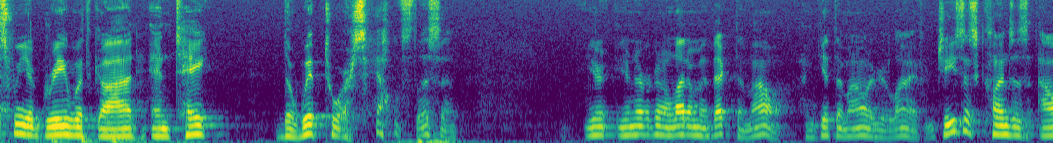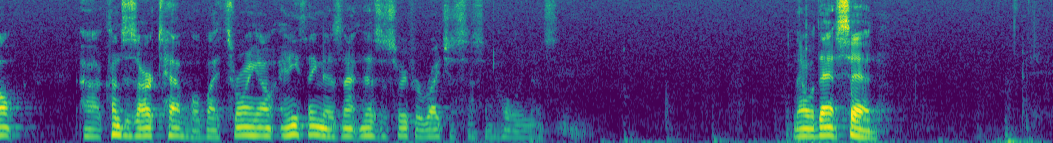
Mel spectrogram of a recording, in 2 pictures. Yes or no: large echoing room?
yes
